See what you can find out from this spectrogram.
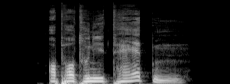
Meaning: plural of Opportunität
- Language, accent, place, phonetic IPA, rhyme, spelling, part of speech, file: German, Germany, Berlin, [ˌɔpɔʁtuniˈtɛːtn̩], -ɛːtn̩, Opportunitäten, noun, De-Opportunitäten.ogg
